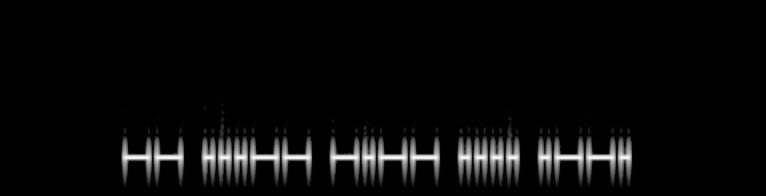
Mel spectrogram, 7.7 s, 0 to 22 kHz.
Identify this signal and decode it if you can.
Morse code, heard as a keyed tone, about 16 wpm, 700 Hz. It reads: M3YHP
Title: DXCC-100 Call Signs - 5 Characters - Repeated 2x - 15wpm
